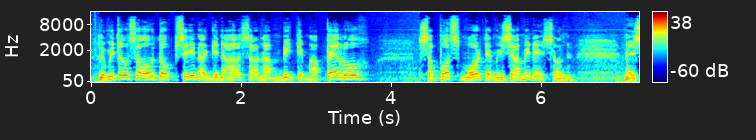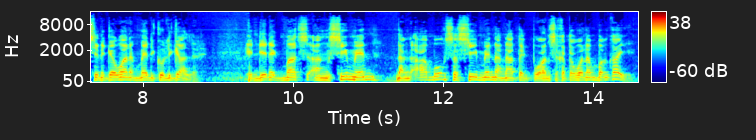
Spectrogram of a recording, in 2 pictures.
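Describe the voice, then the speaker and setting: A measured, firm police investigator, voiced by a man in an old radio drama. His voice is bright and even, set against a faint hiss. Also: mid-range voice, lightly acted. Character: calm male police investigator. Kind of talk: 1990s radio drama acting.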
